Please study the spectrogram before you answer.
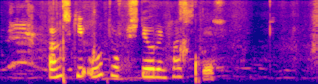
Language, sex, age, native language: Icelandic, female, 20-29, Icelandic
